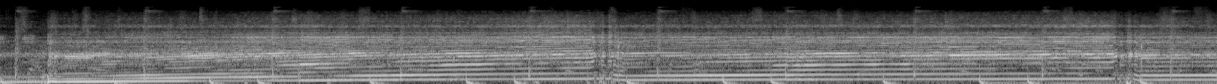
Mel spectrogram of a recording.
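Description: K24A2 2.4-litre four-cylinder in a swapped Acura Integra, heard from inside the cabin at full throttle. The revs jump about half a second in and climb steadily. About six seconds in the pitch drops sharply at an upshift, then the engine pulls up through the revs again, with another shift near the end.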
